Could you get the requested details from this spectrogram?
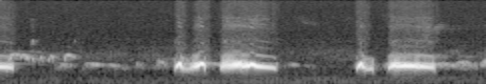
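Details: Spotted dove in the hạp bổi voice, cooing thúc gù style: soft low murmurs lead into two strong, hollow coo phrases, each a quick wavering note then a sustained hoot.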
